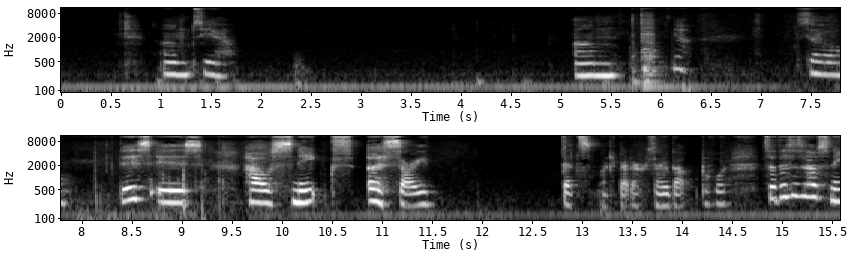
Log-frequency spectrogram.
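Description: A young girl speaks close to a microphone with animation.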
